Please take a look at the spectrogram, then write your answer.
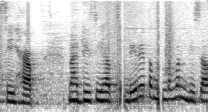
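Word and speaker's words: CHUB: in soal creative hub CH UB bacanya Sihab ya bukan Cup karena beberapa temen-temen yang lain itu kadang bacanya Cup gitu jadi harus dijelaskan lagi kalau Bacanya adalah Shihab nah dilihat sendiri temen-temen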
